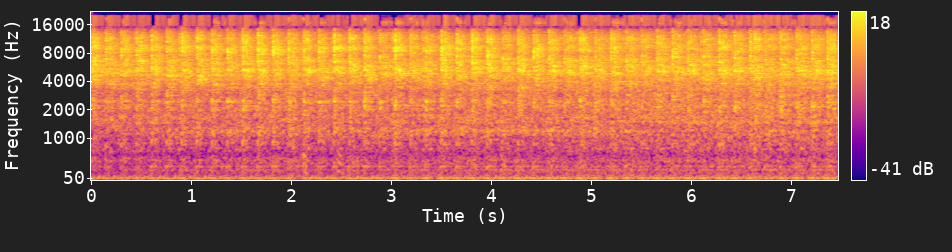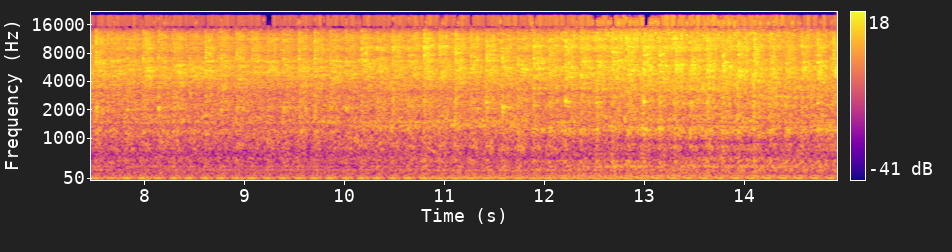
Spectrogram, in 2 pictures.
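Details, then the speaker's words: Allis Chalmers D17 Series One after a fuel pump install, cranked with ether: steady, even cranking about three turns a second that never fires or catches; owner suspects low compression. "Is it hitting on the ether? I don't know. It ain't heating on. Huh? It actually just got low compression. Crank it again."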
